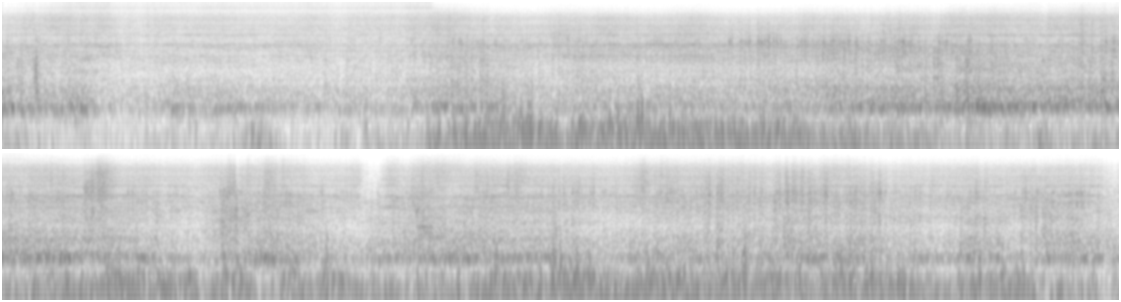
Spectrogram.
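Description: Wind buffeting the chest-mounted camera's microphone and tyres rumbling over dirt singletrack as an e-mountain bike descends, with a steady hum underneath. It gets louder about six seconds in and stays loud.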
